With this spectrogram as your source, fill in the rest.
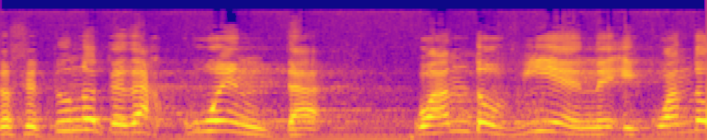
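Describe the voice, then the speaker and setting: Lively intonation from a man. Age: 60s. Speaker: pastor. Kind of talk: sermon.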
